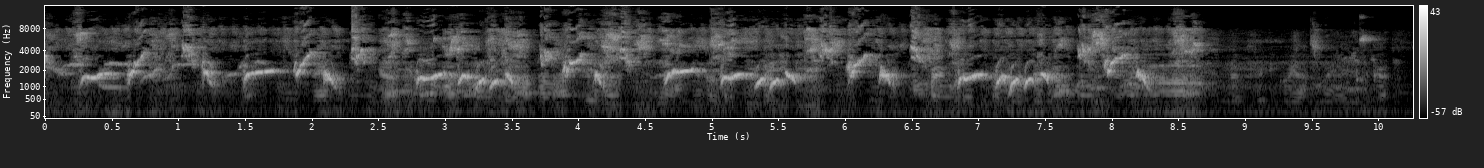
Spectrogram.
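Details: White-rumped shama, known locally as murai (muray medan type), a caged bird singing loudly and continuously: varied rich whistled phrases, rising and falling slurs and chattering notes in quick succession for about nine seconds, then fading.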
